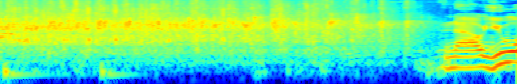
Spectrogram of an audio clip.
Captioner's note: applause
